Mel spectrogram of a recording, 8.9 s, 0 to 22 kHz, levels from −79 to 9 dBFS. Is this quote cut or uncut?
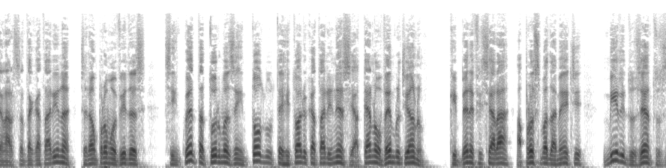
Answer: cut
